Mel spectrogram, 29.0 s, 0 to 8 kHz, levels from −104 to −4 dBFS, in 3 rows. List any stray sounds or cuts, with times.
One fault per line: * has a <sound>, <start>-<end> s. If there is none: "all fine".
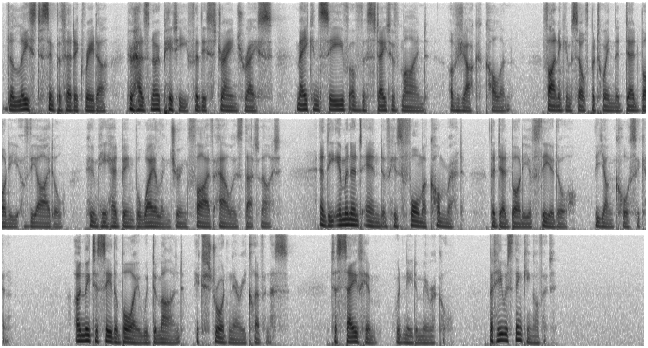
all fine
